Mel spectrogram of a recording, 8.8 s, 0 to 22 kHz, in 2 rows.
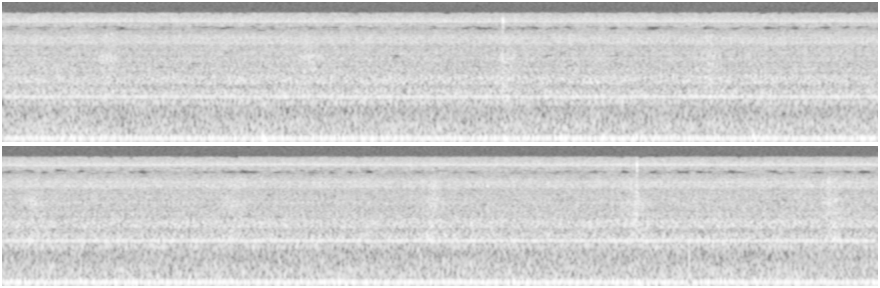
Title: Western Digital Black 4TB - Periodic clicking sound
